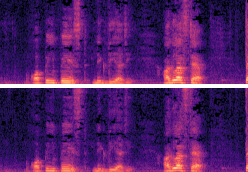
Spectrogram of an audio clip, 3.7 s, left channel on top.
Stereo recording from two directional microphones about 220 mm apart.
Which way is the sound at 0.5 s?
40° left (ahead or behind).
